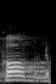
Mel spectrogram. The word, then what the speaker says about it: comb: அதே மாதிரி இன்னொரு பி சைலண்ட் உள்ள வார்த்தை வந்து சீப்பு. சீப்பு வந்து COMB, கோம்னு படிக்கணும். கோம்புன்னு படிக்கக்கூடாது, கோம்.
